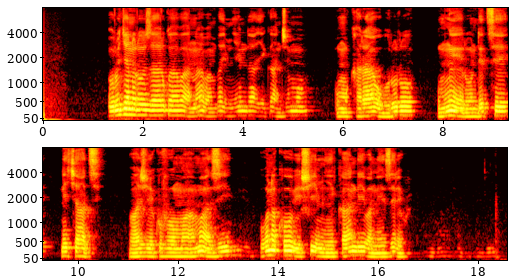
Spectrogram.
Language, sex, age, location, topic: Kinyarwanda, male, 18-24, Huye, health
